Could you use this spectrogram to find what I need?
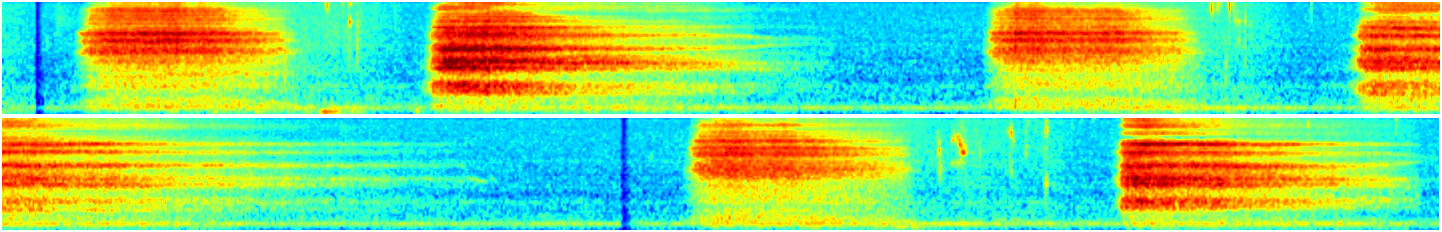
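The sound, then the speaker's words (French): Slow, deep breathing during a guided meditation: three unhurried cycles of long inhales and exhales, each breath a soft, airy rush separated by brief pauses, with no talking. “Ouvrez complètement votre cage thoracique et vous allez faire grandir cet espace en respirant à partir de là.”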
